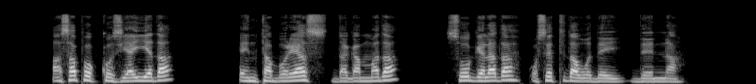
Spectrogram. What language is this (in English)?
Gofa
